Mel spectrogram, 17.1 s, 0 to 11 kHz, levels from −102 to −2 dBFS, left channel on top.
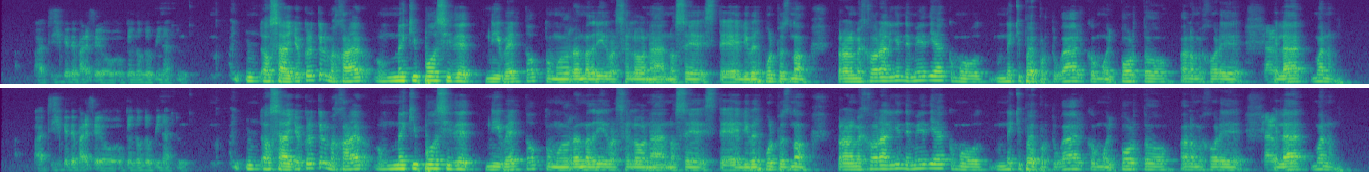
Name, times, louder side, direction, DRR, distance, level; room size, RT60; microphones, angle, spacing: voice 1, 0.4-2.2 15.8-16.2, right 2 dB, 60° right, 2 dB, 0.8 m, -35 dB
voice 2, 2.0-2.3 2.9-16.8, left 1 dB, 15° left, 3 dB, 0.3 m, -25 dB
2.7 x 2.1 x 2.3 m, 0.35 s
head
